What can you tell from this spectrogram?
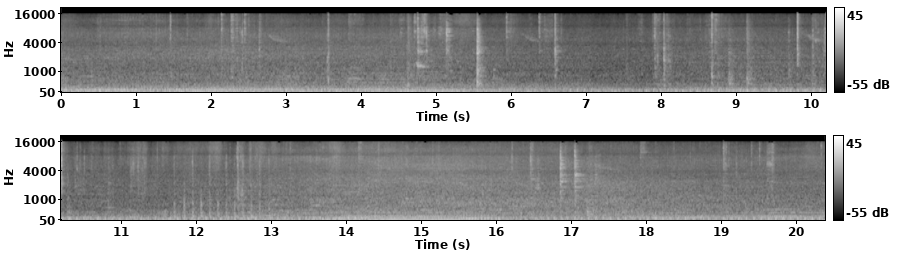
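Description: A steady low rumble, with scattered sharp clicks and clanks of metal cooking utensils and pan lids as pancakes are lifted from their pans, cut and new batter is ladled in.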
